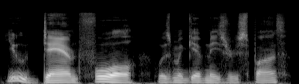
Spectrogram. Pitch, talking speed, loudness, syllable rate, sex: 95 Hz, 120 wpm, -18 LUFS, 4.6 syllables/s, male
